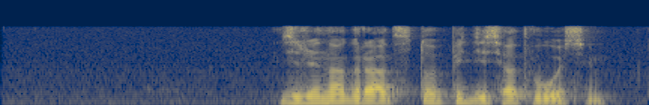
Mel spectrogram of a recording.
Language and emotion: Russian, neutral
